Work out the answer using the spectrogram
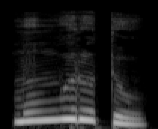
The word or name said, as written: ಮುಂಗುರುತು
